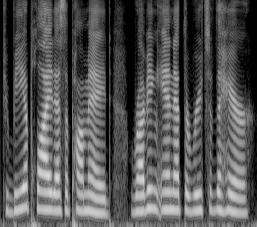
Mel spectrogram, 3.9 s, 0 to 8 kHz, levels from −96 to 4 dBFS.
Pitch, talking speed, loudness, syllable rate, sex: 215 Hz, 220 wpm, -18 LUFS, 5.1 syllables/s, female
